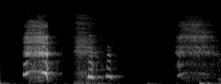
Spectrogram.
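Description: A person's breathy gasps as laughter dies down: a longer one near the start, a short one about a second in, and another near the end, with quiet between.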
